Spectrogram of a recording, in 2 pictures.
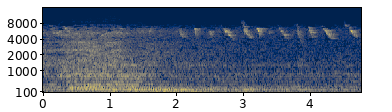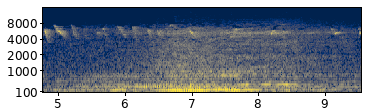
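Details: Rough ngriwik song of an Oriental white-eye, high sharp descending chirps tumbling in fast series, with a steady low drone and a louder low hum near the end.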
